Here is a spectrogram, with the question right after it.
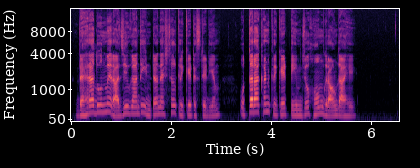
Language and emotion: Sindhi, neutral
